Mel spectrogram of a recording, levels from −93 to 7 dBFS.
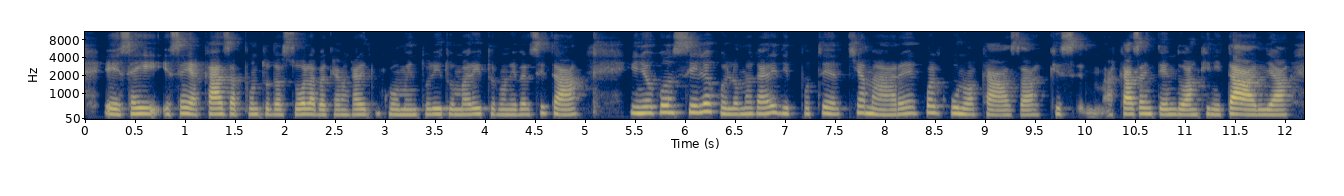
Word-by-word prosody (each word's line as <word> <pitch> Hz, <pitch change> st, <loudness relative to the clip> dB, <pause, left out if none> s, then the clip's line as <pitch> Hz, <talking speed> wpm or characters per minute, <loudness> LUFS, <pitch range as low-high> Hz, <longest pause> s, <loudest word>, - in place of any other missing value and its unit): e 195 Hz, -2 st, +1 dB
sei 215 Hz, +2 st, +3 dB
e 205 Hz, -, -5 dB
sei 215 Hz, +2 st, +1 dB
a 200 Hz, 0 st, -1 dB
casa 205 Hz, 0 st, +3 dB
appunto 200 Hz, 0 st, -4 dB
da 195 Hz, 0 st, -2 dB
sola, 195 Hz, +1 st, +1 dB
perché 185 Hz, 0 st, -3 dB
magari 185 Hz, +1 st, -2 dB
in 220 Hz, -, -13 dB
quel 205 Hz, -5 st, -5 dB
momento 190 Hz, +1 st, -3 dB
lì 205 Hz, +1 st, +2 dB
tuo 200 Hz, -1 st, -5 dB
marito 205 Hz, +2 st, -1 dB
è -, -, -5 dB
all'università, 195 Hz, +1 st, -2 dB, 0.5 s
il 240 Hz, -, +2 dB
mio 240 Hz, 0 st, +4 dB
consiglio 265 Hz, +2 st, +3 dB
è -, -, -7 dB
quello 205 Hz, -4 st, -1 dB
magari 220 Hz, +4 st, 0 dB
di 220 Hz, -2 st, -3 dB
poter 215 Hz, -1 st, -3 dB
chiamare 215 Hz, -1 st, -1 dB
qualcuno 235 Hz, -5 st, 0 dB
a 195 Hz, -, -7 dB
casa 180 Hz, -1 st, -3 dB
che 210 Hz, -, -5 dB
s 200 Hz, 0 st, -10 dB
ehm, 120 Hz, -1 st, -14 dB
a 185 Hz, -, -11 dB
casa 210 Hz, +2 st, +3 dB
intendo 195 Hz, -3 st, 0 dB
anche 190 Hz, +2 st, -2 dB
in 190 Hz, -, -2 dB
Italia. 185 Hz, -2 st, +4 dB
200 Hz, 195 wpm, -22 LUFS, 190-220 Hz, 0.5 s, mio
